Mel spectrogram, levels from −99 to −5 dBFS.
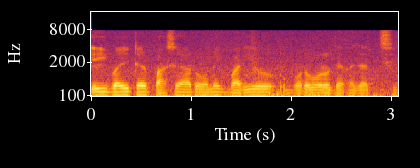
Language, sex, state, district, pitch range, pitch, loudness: Bengali, male, West Bengal, North 24 Parganas, 90-105 Hz, 95 Hz, -15 LUFS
